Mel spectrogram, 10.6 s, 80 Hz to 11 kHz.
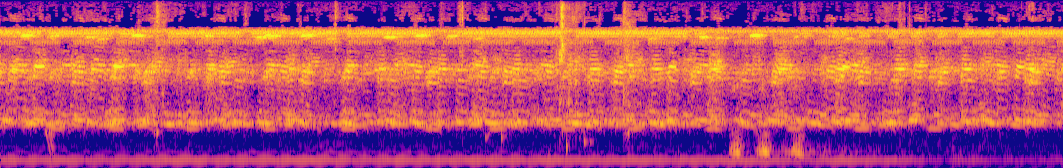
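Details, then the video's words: Hyla cinerea chorusing at night beside Headquarters Pond, SMNWR, June 2, 2021, about 9:10pm. A thick, unbroken wash of frog calls is heard, with a few sharp clicks and three low grunts around seven to eight seconds. "Green Tree Frog Chorus"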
